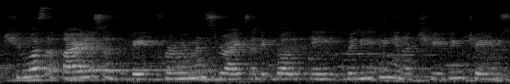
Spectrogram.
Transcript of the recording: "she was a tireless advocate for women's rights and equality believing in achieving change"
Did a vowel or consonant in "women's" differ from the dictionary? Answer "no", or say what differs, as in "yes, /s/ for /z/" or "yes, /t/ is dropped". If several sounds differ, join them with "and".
yes, /s/ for /z/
